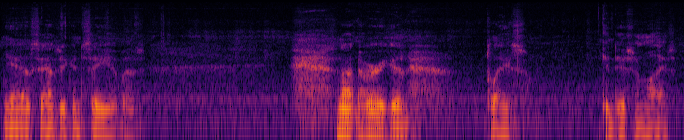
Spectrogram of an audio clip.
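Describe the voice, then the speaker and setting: A man with a lowish voice talks over clear background noise in an amateur recording. He speaks casually and very slowly, halting often as he shows equipment in a matter-of-fact, half-muttered way. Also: poor audio. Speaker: hobbyist radio repairer, video host. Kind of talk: casual unscripted show-and-tell of equipment.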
